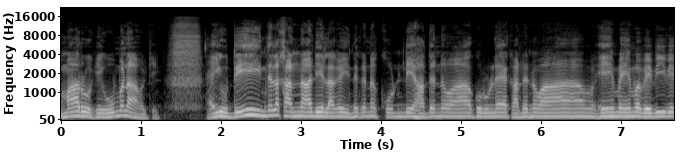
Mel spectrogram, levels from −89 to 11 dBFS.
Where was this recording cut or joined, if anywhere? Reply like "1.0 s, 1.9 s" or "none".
none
